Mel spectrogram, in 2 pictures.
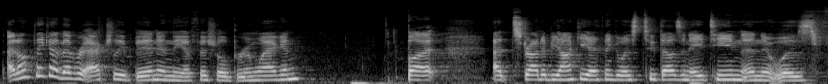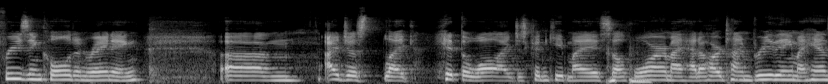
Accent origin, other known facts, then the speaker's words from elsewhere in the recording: Tustin, California, United States; also born or lived in Newport Beach, California; I grew up in Tustin, California.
